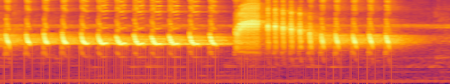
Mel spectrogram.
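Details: Sooty-headed bulbul delivering 'tembakan' rapid-fire notes and coarse 'besetan'. Sharp whistled chips repeat about three times a second, then a rough rasping blast turns into a quicker pulsed rattle that trails off.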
